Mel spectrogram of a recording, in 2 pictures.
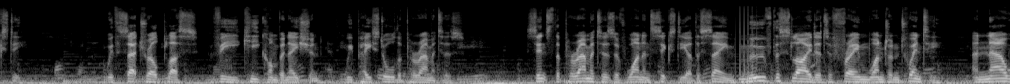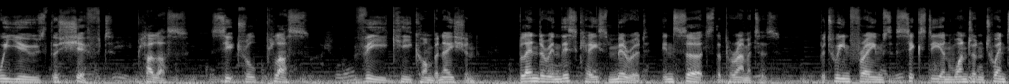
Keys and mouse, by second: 0.8-1.3 drag, 2.0 ctrl+v, 2.7-7.4 drag, 11.0 ctrl+shift+v, 12.3-18.2 drag.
